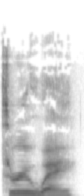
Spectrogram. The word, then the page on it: throughway: British English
